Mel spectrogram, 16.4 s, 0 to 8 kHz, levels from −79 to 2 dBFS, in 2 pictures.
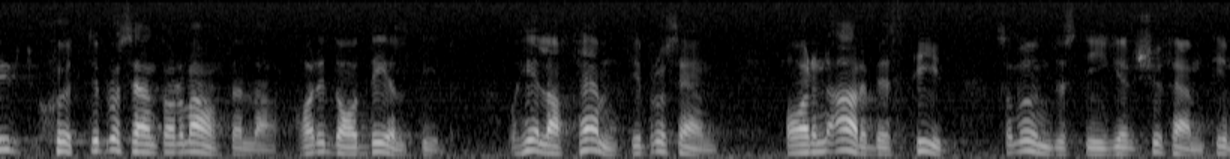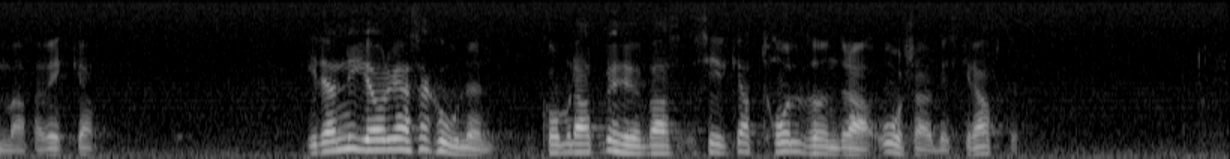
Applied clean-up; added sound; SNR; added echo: none; none; none; none.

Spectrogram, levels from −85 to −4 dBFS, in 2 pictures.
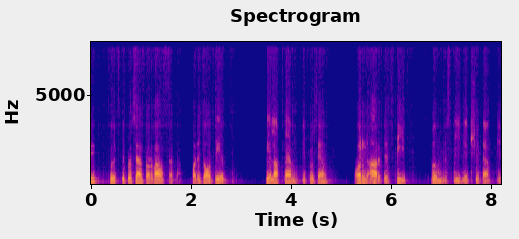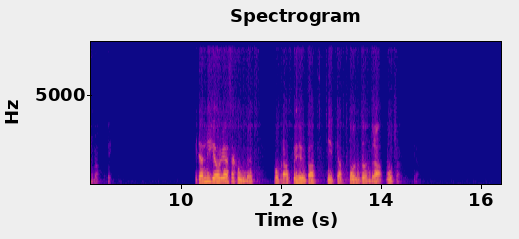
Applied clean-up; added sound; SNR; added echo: neural mask model RNNoise.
